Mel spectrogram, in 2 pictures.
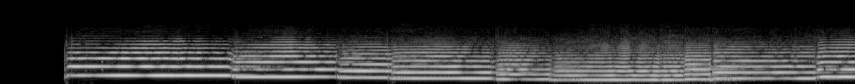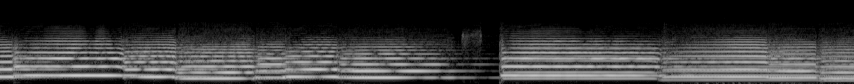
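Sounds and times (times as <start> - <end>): slow wind instrument melody: 0.7 - 17.0.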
